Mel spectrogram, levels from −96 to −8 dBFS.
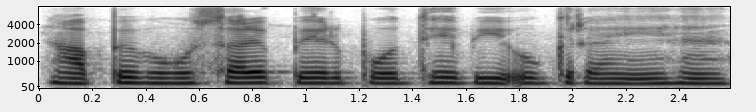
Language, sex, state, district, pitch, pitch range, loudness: Hindi, female, Haryana, Charkhi Dadri, 190 Hz, 185-200 Hz, -17 LUFS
